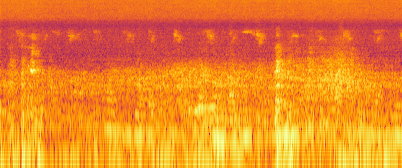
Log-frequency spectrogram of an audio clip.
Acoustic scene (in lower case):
residential area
